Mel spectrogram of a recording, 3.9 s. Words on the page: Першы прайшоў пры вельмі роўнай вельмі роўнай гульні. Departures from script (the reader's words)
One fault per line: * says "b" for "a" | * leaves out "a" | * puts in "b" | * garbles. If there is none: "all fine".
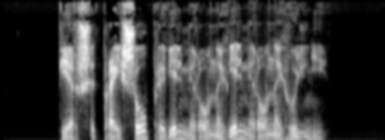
all fine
